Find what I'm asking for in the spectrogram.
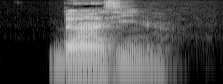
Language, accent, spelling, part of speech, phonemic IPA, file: French, France, benzine, noun, /bɛ̃.zin/, LL-Q150 (fra)-benzine.wav
- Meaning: 1. benzene 2. petrol, gasoline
